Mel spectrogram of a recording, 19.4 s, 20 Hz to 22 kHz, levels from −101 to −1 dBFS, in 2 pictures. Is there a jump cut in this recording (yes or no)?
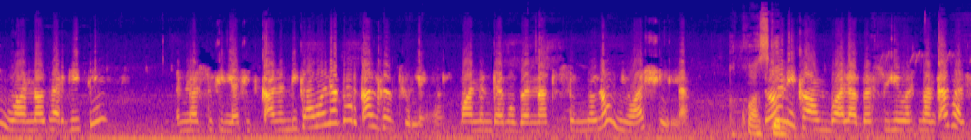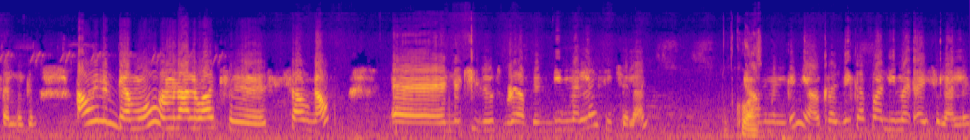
no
